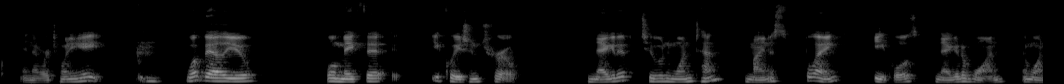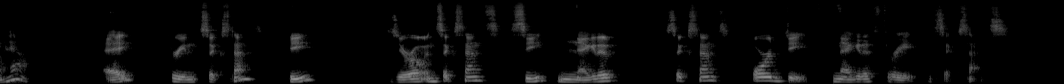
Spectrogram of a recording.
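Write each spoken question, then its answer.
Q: what value will make the equation true?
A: C: negative 6/10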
